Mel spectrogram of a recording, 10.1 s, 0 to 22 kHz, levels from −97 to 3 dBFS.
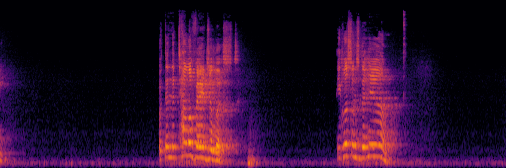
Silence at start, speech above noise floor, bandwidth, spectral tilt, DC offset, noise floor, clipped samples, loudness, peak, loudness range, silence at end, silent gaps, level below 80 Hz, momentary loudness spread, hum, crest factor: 0 s; 41 dB; 16.5 kHz; -3 dB/octave; under 0.1%; -66 dBFS; under 0.1%; -25 LUFS; -6 dBFS; 5 LU; 2.05 s; none; -72 dBFS; 23 LU; none; 24 dB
